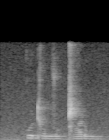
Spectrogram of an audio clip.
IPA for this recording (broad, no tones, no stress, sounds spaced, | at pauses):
k u ɖ ɤ n z u ɡ͡ǁ ɒ ɽ u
